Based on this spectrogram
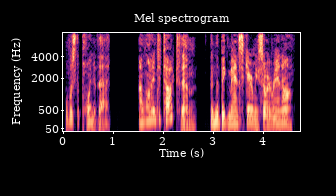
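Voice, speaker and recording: Brief: a man playing a shy, moody young woman in a fantasy audiobook; higher, soft and timid, a sing-song lilt. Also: wildly swooping pitch, brisk, husky, dry recording, clean studio sound, full character voice. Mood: plaintive. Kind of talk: audiobook character voice.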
